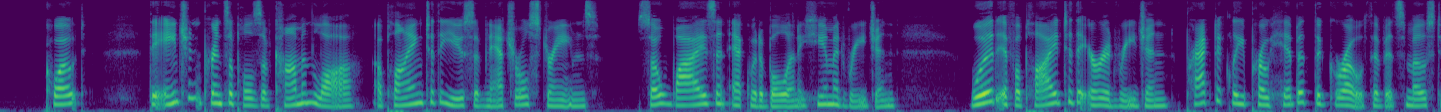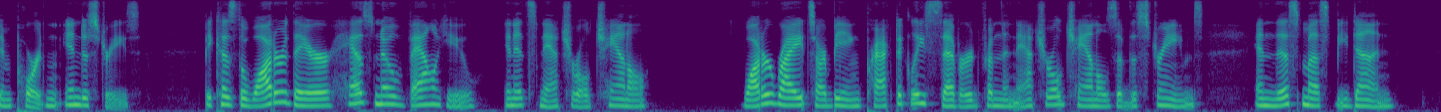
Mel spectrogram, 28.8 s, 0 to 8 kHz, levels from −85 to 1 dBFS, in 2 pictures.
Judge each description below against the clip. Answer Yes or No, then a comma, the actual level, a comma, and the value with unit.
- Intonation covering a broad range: No, average, 4.0 semitones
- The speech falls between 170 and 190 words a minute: No, average, 140 wpm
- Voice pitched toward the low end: No, high, 190 Hz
